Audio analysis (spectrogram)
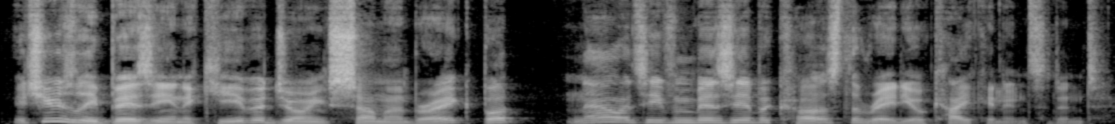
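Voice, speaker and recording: A man's voice: a little high, very animated, fast. A man hosting a let's play, reading game text aloud and breaking into jokey, exclamatory asides. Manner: jokey, exclamatory, swings between reading and goofy outbursts. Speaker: host of a game playthrough series.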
